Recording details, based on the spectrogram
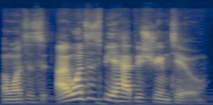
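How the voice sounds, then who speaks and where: A man's voice: mid-range voice, wildly swooping pitch, fast talker. A man chatting casually as a livestreamer, rambling on and on like a self-described yapper, with music behind him.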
